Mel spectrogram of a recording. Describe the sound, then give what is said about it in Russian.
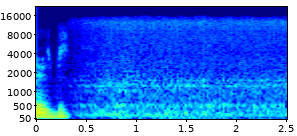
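A dense, steady drone of many honeybees buzzing around their hives, kept by local beekeepers in Central Asia, continuous and moderately loud, after a brief snippet of a voice at the very start. “Если они принесут ящики, мы можем дать им пчел.”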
